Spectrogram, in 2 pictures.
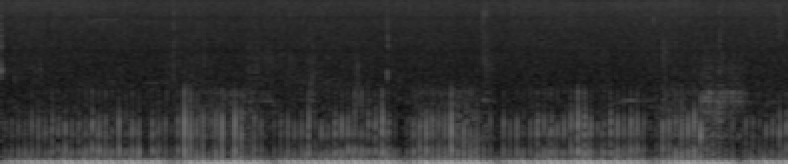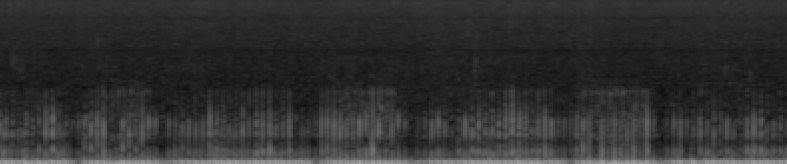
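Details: Sleeping six-month-old kitten, belly up and stretching its paws, purring at very close range; a soft but loud low motor-like rumble rising and falling with each breath, roughly every second and a half.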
